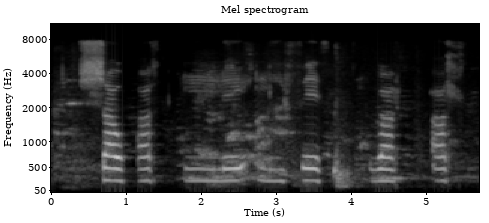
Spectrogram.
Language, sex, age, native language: Icelandic, male, 7, Icelandic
